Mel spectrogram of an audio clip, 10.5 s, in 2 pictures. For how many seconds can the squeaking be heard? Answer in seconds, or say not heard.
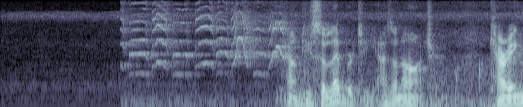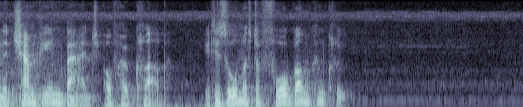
2 s.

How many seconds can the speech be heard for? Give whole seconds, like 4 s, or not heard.
6 s.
